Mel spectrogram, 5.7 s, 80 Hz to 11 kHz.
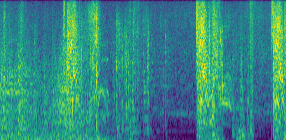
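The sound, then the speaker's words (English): Gunfire from a soldier's weapon on a watchtower at night: sharp, loud impacts break through a dense, noisy background, followed by several separate, abrupt bursts with short gaps between them. “On the watchtower, Schoolboy has a soldier in the sights of his weapon. His watch shows 2 a.m. He fires.”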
